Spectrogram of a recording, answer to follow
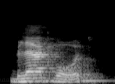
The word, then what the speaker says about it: blackboard: on the last uh a compound maybe may be written as one word as in blackboard blackboard blackboard so it's not blackboard blackboard that's a compound it receives stress on the first sorry it receives stress on the first element by the way sorry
